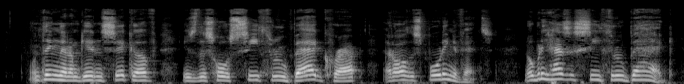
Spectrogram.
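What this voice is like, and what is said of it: Usual voice. Nothing is said of it.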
